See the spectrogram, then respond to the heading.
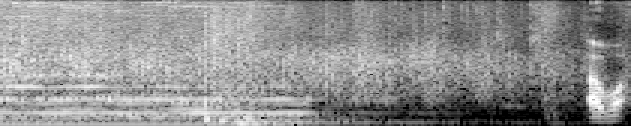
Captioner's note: cheers and applause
